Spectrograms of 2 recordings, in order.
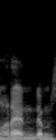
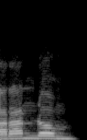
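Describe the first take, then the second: First: It is pronounced with English sounds. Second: It is pronounced with Indonesian reading sounds. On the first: The speaker calls it right. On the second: The speaker calls it wrong.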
